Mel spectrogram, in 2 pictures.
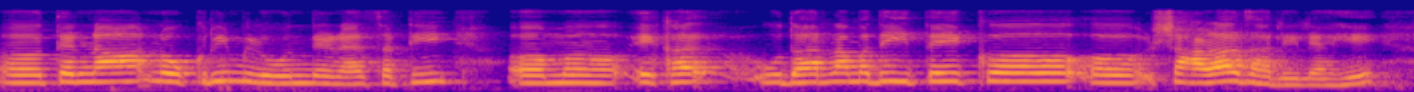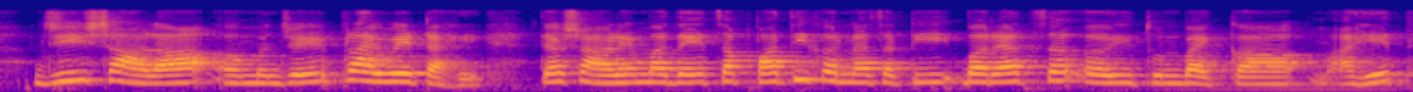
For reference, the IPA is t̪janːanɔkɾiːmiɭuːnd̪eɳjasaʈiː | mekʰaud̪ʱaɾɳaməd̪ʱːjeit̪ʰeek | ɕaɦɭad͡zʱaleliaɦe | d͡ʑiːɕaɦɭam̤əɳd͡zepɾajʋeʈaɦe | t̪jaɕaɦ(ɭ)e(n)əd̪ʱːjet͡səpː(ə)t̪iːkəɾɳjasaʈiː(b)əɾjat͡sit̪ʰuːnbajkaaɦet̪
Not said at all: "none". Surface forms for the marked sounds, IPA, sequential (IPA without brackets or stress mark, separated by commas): ɭ, m, a, b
